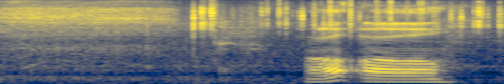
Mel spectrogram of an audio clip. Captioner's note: dice rattling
